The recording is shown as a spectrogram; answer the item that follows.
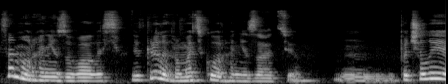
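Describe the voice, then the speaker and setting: A woman with a plain, everyday voice speaks at a moderate pace and a fairly low pitch with lively intonation. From Ukraine, Chernihiv. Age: 40s. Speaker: paramedic and community organization head. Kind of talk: interview testimony.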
